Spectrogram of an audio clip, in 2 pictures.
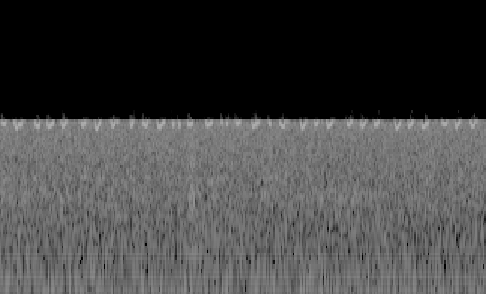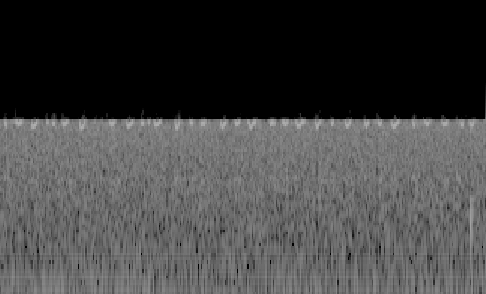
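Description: Steady outdoor background hiss in a wood, with a faint chirp repeating about three times a second.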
